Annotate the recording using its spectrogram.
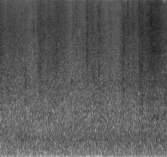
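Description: Soft paper rustling of Bible pages being turned, over a steady hiss.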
